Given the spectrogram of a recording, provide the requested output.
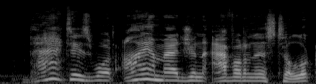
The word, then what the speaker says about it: Avernus: Or Avernus as I've heard it pronounced, but I can't handle that pronunciation. It's Avernus as far as I'm concerned.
